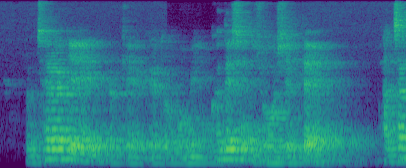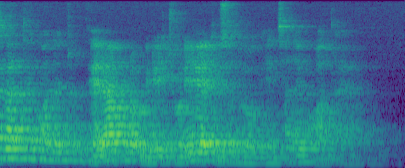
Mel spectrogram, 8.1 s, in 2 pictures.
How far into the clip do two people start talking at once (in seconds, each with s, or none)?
none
